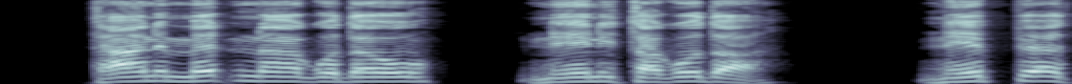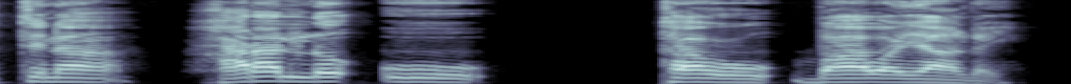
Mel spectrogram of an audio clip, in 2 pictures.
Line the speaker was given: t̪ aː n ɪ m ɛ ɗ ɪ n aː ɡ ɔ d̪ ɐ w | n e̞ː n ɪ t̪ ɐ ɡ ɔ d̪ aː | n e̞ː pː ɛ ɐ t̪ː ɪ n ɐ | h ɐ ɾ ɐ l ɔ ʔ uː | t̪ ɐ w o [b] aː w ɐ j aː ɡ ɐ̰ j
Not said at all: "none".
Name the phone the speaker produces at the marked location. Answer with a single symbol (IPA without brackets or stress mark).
b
